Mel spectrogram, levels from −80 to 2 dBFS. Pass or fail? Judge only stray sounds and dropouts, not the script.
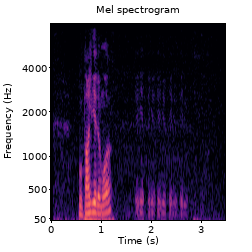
fail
